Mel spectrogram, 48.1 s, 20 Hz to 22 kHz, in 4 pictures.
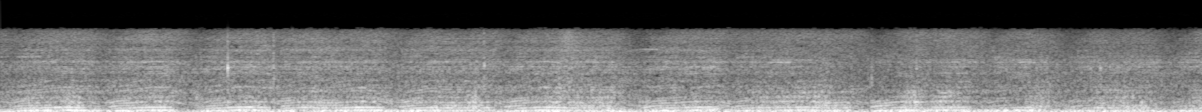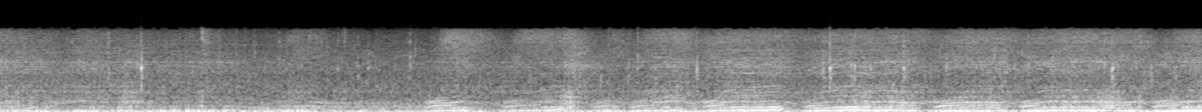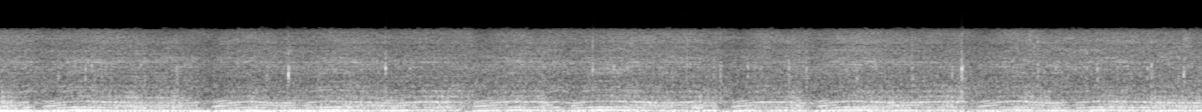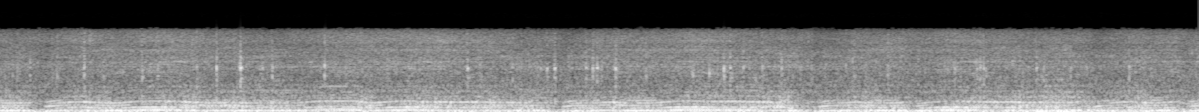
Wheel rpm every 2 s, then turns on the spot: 0, 0, 0, 0, 0, 0, 0, 0, 0, 0, 0, 0, 0, 0, 0, 0, 0, 0, 0, 0, 0, 0, 0, 0.
none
